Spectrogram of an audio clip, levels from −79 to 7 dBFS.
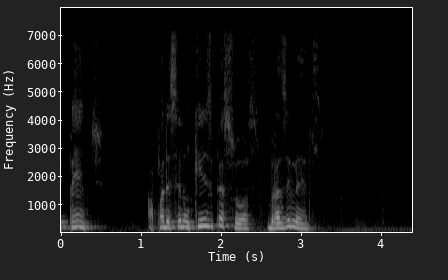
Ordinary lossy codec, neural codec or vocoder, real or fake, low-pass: none; none; real; 7.2 kHz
